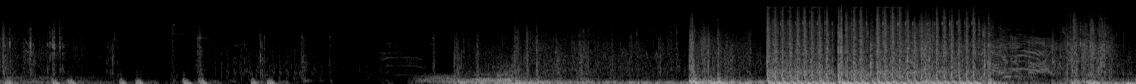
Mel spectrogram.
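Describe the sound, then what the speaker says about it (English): Gunfire from the Call of Duty: Modern Warfare II beta, heard through headphones: rapid bursts of automatic weapons and heavy sustained shooting with explosions, fairly faint and building in intensity. Brief sparse shots open the passage. "These guns really got some recoil to it."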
